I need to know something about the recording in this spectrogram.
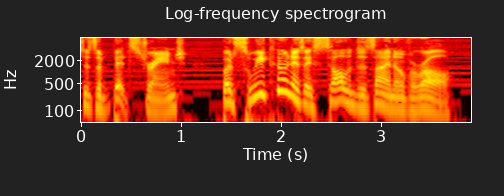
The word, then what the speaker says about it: Suicune: The head crest is a bit strange, but Suicune is a solid design overall. Also, as a kid, I would pronounce this Pokemon as Sushween.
